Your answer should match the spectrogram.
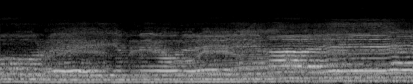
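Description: A small group of men's and women's voices singing a wordless Jewish niggun together on syllables like "dai dai", in long held notes.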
